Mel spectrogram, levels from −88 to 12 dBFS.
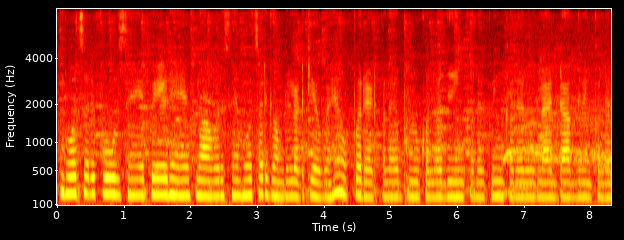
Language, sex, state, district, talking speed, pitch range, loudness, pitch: Hindi, female, Maharashtra, Mumbai Suburban, 200 wpm, 170-195 Hz, -17 LUFS, 180 Hz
